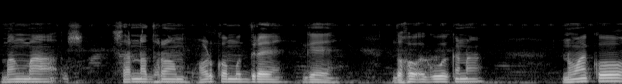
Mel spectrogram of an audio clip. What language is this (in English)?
Santali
